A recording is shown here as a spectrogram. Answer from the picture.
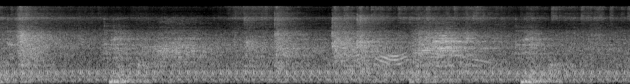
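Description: Galvanized steel wire spirals clinking and rattling as they are handled on a concrete floor, over a steady workshop machine hum, with two dull thumps, one about a second in and one near the end.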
